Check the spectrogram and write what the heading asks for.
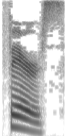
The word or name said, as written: fares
